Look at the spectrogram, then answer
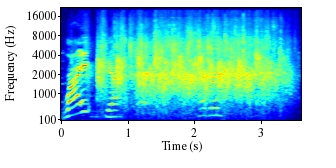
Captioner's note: audience applauding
